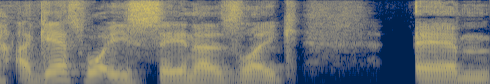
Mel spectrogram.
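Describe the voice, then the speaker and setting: In a Scottish accent, a man speaks at a moderate pace. The sound is dry and close, with no echo. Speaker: esports podcast co-host. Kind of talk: casual chat.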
